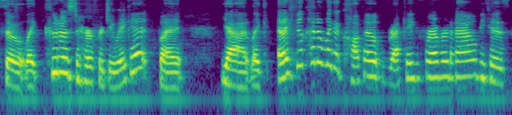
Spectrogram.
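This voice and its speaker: A woman podcast co-host with a husky, slightly rough voice. She talks in a casual, informal way with lots of "like", as in a chat between hobbyists. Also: on the high side, big pitch swings, moderate pace. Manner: informal, frequent "like" as filler.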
